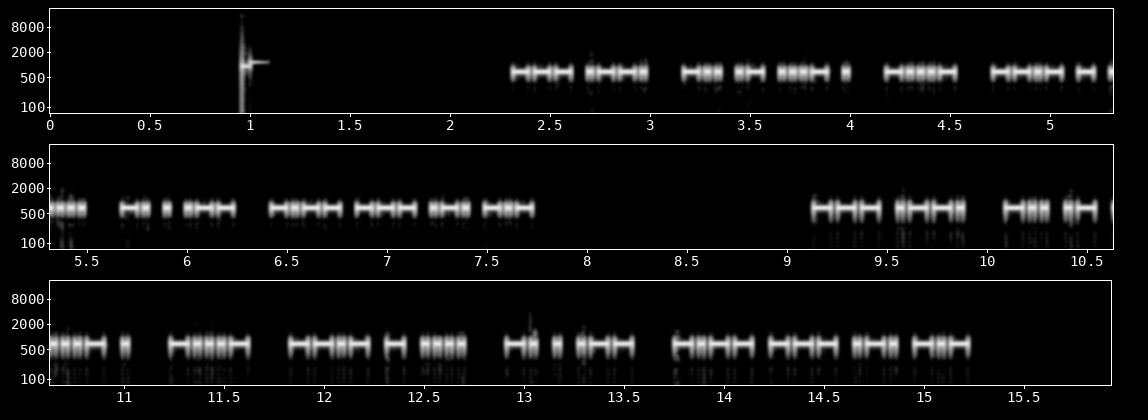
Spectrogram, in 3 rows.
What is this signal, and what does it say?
Morse code, heard as a keyed tone, about 37 wpm, 700 Hz. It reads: OP DAVE <BT> QTH NEW YORK OP DAVE <BT> QTH NEW YORK
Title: Speed-Racing Common QSO Phrases Encore - 30wpm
